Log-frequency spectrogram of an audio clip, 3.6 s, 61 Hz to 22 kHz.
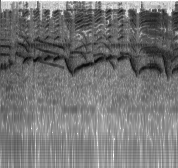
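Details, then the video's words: Loud, rich song of a Chinese hwamei (Garrulax canorus): long sweeping whistles that glide downward and rise again in roughly three slurred phrases, clear against a quiet background. "Birds Garrulax canorus: Singer yellow mouth - wonderful birdsong 2016"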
